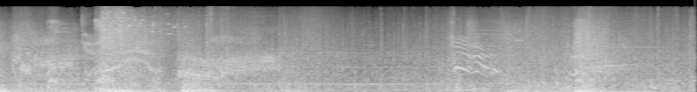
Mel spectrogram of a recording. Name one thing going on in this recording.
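Magic blasts burst with a whooshing roar.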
